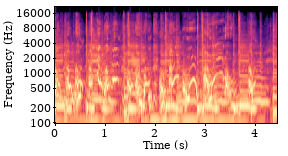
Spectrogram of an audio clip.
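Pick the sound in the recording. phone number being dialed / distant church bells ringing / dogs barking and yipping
dogs barking and yipping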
